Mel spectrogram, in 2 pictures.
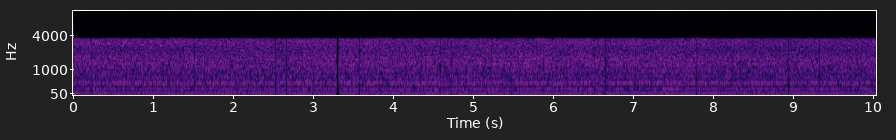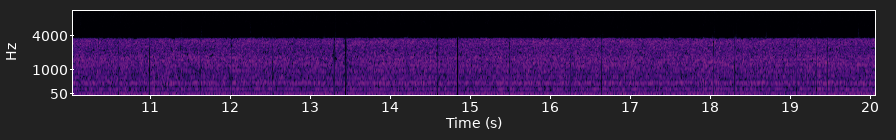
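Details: A reproductive honey bee swarm occupying a swarm trap at Painted Peacock Manor on 04/07/21, heard as twenty seconds of unvarying, dense low buzzing from countless bees, with no other clear sounds.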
